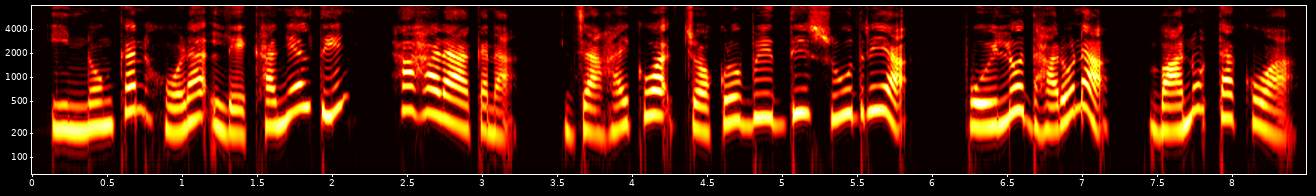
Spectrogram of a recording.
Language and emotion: Santali, surprised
